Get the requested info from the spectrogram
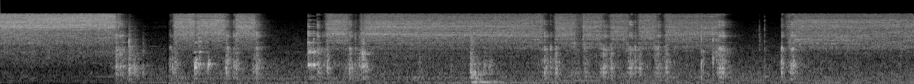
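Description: Steel pressure cooker on a gas stove venting steam with a loud hiss. The hiss breaks off several times for about a second and starts again. A few light clicks and knocks of crockery come in the middle.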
